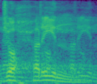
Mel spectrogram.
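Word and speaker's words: جحر: Wa ata ala juhrin saghirin, dibacanya dengan juhrin. Juhrin al-hujur bi dhammil jim.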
